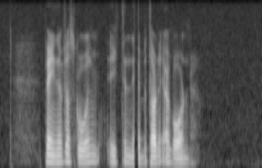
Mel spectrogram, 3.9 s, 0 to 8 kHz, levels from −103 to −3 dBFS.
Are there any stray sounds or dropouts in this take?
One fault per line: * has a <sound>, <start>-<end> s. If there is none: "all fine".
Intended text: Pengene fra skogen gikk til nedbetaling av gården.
* has a dropout, 2.0-2.1 s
